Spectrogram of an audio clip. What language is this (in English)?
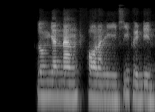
Thai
